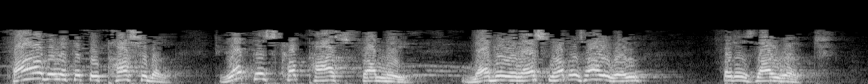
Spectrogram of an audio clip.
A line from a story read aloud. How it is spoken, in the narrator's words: he cried out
